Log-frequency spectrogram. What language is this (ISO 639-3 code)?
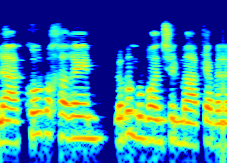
heb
